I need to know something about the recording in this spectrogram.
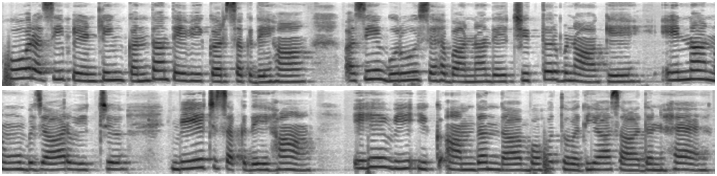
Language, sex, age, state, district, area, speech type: Punjabi, female, 30-45, Punjab, Tarn Taran, rural, spontaneous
